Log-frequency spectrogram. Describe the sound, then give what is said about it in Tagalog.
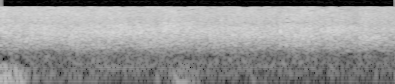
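An audience claps loudly, a dense, steady wash of many hands applauding at once that holds at full strength for about two seconds, with no voices rising above it. “Pumalakpak na malakas.”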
